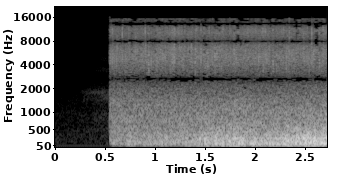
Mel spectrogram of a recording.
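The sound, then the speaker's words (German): After a brief silence, a heavy windstorm on a lake bursts in: dense, steady rain with a deep rumble of thunder swelling underneath, loud, growing stronger toward the end. “Unterwegs legte sich Jesus schlafen, doch während er schlief, kam Wind auf. Der Wind steigerte sich zum Sturm”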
